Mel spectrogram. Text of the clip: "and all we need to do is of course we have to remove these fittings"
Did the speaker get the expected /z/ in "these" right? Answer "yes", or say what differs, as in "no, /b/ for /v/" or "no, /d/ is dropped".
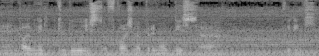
no, /s/ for /z/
